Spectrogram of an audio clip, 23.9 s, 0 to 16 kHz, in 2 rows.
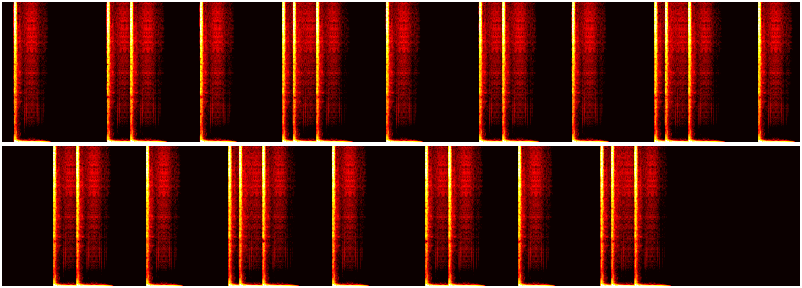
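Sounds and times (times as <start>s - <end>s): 
hip hop kick drum: 0.2s - 0.7s, 1.6s - 3.5s, 4.2s - 5.2s, 5.8s - 6.3s, 7.2s - 8.0s, 8.6s - 9.1s, 9.8s - 10.8s, 11.4s - 11.9s, 12.8s - 13.6s, 14.2s - 14.7s, 15.4s - 16.4s, 17.0s - 17.5s, 18.4s - 19.2s, 19.8s - 20.2s, 21.0s - 22.0s.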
